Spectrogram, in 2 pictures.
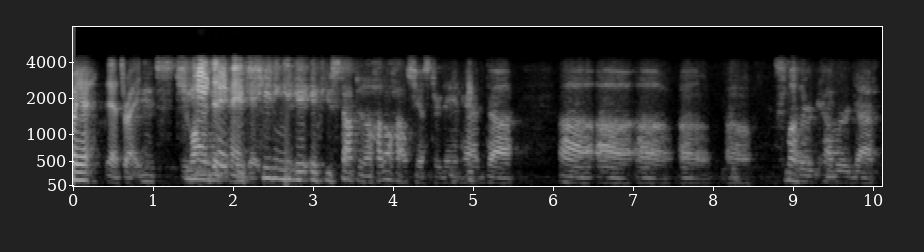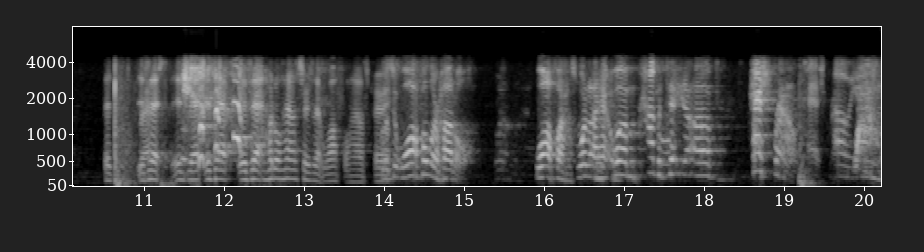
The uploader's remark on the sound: LIVE from the 2018 AMVETS National Convention.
